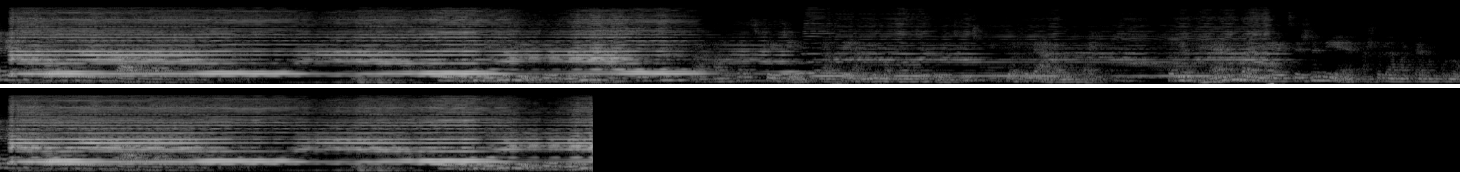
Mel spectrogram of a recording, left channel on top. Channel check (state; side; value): drops out; right; at 6.0 s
